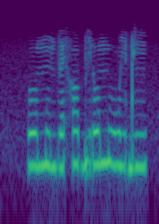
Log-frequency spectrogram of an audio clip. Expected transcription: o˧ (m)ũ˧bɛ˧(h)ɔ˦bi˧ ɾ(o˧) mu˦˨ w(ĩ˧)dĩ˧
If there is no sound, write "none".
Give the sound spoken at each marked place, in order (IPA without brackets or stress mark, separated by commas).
m, h, o˦, i˧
